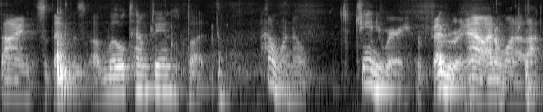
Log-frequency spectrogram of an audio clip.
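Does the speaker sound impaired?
No.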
